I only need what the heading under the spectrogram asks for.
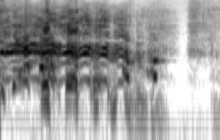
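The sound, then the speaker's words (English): A horse whinnies loudly, a long shaky neigh with a wavering, falling pitch that trails off into a brief breathy snort at the end. “They added horse stables.”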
